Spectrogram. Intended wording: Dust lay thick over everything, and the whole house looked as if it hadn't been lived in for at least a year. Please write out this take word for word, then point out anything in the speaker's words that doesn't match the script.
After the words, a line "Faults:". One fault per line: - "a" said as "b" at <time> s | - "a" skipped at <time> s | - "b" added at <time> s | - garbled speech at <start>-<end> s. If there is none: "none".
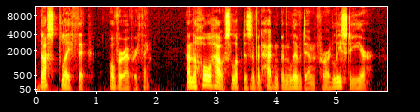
Dust lay thick over everything, and the whole house looked as if it hadn't been lived in for at least a year.
Faults:
none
